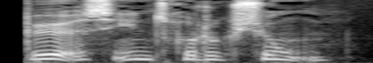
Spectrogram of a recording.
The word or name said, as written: børsintroduktion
